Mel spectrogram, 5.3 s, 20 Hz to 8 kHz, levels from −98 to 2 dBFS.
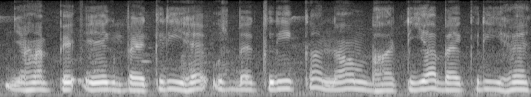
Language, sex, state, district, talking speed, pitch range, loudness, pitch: Hindi, male, Uttar Pradesh, Lucknow, 135 wpm, 170-185 Hz, -16 LUFS, 180 Hz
